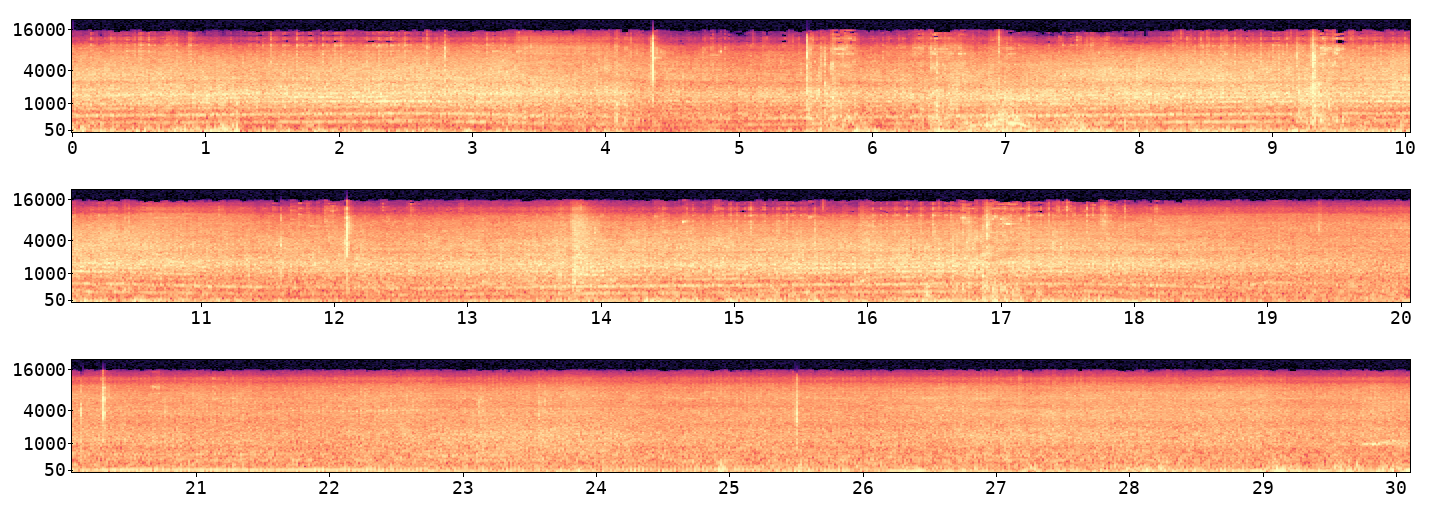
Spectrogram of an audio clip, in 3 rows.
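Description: Electric scooter's 800 W motor whining while riding, its pitch slowly rising and falling as the speed changes, with a few sharp knocks from the road. About two-thirds of the way through the whine fades, leaving low wind rumble on the microphone and road noise.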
